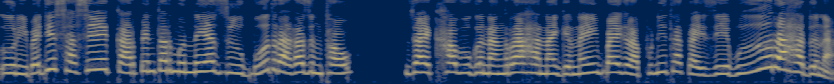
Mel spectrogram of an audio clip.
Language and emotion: Bodo, angry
